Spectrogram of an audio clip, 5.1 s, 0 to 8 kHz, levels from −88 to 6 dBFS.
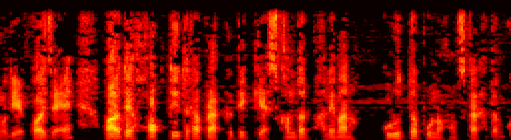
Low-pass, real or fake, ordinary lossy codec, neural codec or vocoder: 7.2 kHz; real; none; none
